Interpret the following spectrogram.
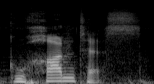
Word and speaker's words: guantes: This This says to pronounce it Guantes.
